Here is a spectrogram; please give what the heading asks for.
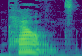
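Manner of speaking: "Pounds" with a round, full "ow"; full diphthong. Shown as a demonstration. Teacher models the full vowel glide in "Pounds". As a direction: open the mouth fully on "Pounds". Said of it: "双元音L的口型饱满度".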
